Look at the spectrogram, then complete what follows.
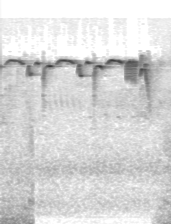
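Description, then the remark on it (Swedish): Goldcrest, Sweden's smallest bird, calling from the tops of spruce trees: a continuous stream of very thin, high-pitched notes with slight flicks and wavers, fairly clear and steady for about two seconds, with no voices. “Små, små nåltunna pip uppifrån grantopparna hör man. Och då är det kungsfågeln, Sveriges minsta fågel.”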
